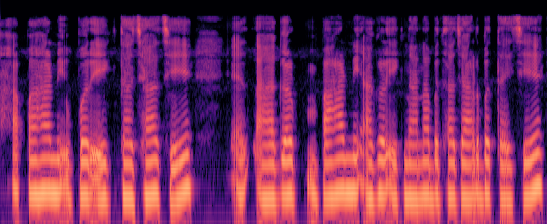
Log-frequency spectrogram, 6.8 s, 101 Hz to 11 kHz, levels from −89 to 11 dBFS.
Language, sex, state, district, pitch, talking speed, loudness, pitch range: Gujarati, female, Gujarat, Valsad, 185 Hz, 140 wpm, -15 LUFS, 180-195 Hz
